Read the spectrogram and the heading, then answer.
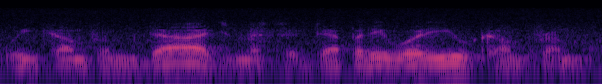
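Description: Menacing cowboy heavy, low register, mock-polite insolence, hissy old-time radio sound. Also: male voice, lively intonation, normal speed. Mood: taunting, menacing. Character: insolent, menacing drawling gunslinger from a cow town. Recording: hissy vintage radio recording.

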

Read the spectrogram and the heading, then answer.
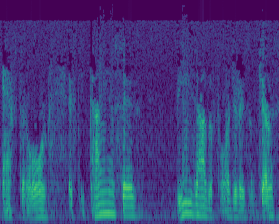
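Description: A man's voice: fairly low pitch, lively intonation, unhurried, creaky. An actor playing a small, dapper Levantine blackmailer in a 1940s radio drama, unctuous and formal, his politeness carrying a veiled threat. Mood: silky menace. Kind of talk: 1940s radio villain acting. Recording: tinny, noisy old radio recording.

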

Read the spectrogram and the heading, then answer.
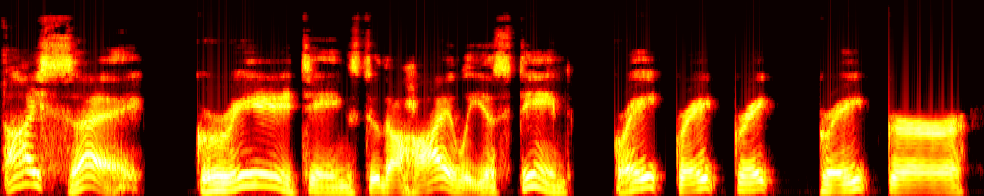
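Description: A woman's voice: a bass voice, very animated, drawn-out words, voice pushed down, heavily acted. Woman doing a friendly giant sea monster. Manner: friendly, chatty. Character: huge, friendly sea monster who wants to play.

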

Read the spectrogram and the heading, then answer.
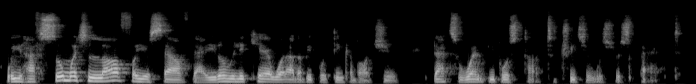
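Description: A man's voice: mid-range voice, creaky, a little mellow, husky, no room sound. A man from Ghana, a musician and activist, answering interview questions in a passionate, emphatic way and repeating phrases for stress.

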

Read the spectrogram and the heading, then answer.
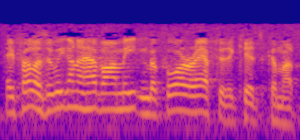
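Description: A man's voice: sits high, sing-song, quick pace, a bit bright. An actor in a 1950s radio comedy playing a blunt, wisecracking regular guy who talks in slang. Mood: brash, impatient. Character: brash, wisecracking regular-guy club member, adult male. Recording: muffled hissy 1950s radio, audience behind.

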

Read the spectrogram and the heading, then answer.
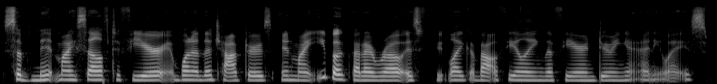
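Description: Raspy young woman chatting casually. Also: medium pitch, dry recording, studio quality. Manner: chatty, breezy, swears casually. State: hoarse from screaming. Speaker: podcast host. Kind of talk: casual motivational chat.

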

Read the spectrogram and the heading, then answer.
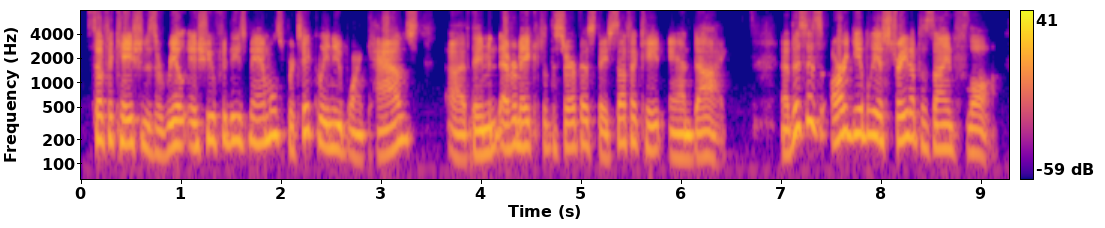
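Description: A man's voice: on the high side, a bit bright, no echo. A man making a prepared debate argument over a video call, emphatic and wry.

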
